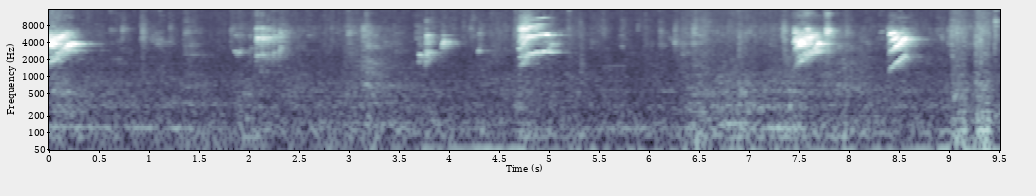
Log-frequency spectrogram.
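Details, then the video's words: Aviary-bred European goldfinch chicks fed by their eumo-mutation mother; several sharp, high chirping begging bursts, some sweeping downward, arrive in irregular clusters over a soft steady hiss. "JILGUERA MUTADA CEBANDO A LOS POLLOS"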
